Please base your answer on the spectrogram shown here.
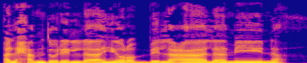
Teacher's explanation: لاحظ أني قلت العالمين، البعيد ما يسمع لأني نطقت النون كما هي، ولكن الفتحة قلتها بصوت منخفض · Term: الروم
